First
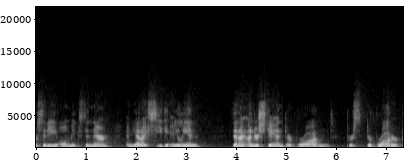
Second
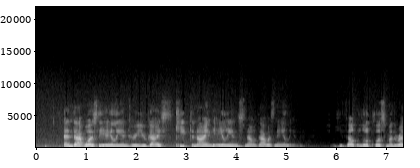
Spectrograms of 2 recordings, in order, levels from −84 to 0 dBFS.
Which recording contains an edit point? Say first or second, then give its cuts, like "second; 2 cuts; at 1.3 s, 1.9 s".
first; 1 cut; at 4.9 s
